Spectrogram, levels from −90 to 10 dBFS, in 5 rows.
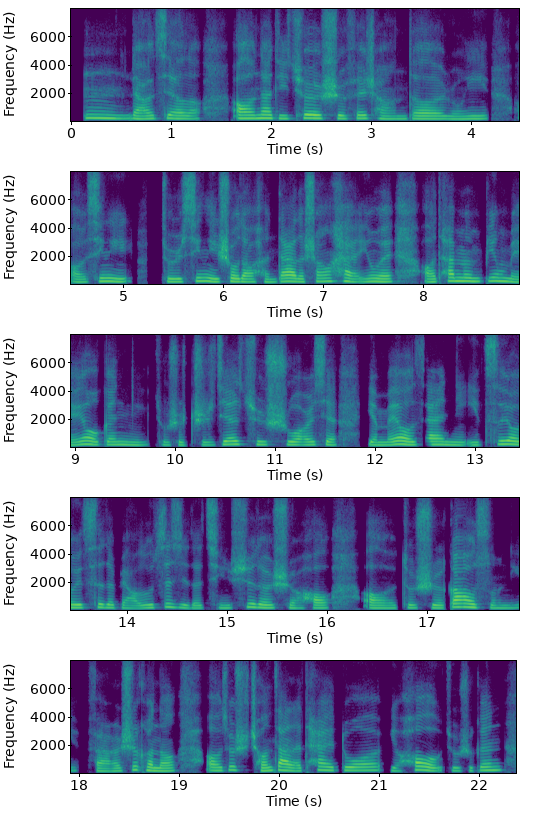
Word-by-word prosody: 嗯， 235 -3 0
了 205 -1 +1
解 225 +2 -1
了。 210 -1 -1 0.3
呃， 225 0 +4
那 235 +1 +4
的 220 -2 -2
确 235 +2 +4
是 215 -1 0
非 225 +2 -1
常 195 -3 -5
地 195 -1 +1
容 185 -1 -4
易， 200 +1 -3 0.3
呃， 185 -1 -3
心 225 +4 0
理 215 0 +1 0.3
就 205 - 0
是 200 - +3
心 240 +4 -1
理 215 -3 +3
受 215 +2 +3
到 205 -1 +3
很 185 -2 -5
大 220 +2 +6
的 210 - +3
伤 220 +2 0
害。 230 -4 +1
因 205 +2 -1
为， 205 -1 +3 0.3
呃， 195 0 +1
他 245 +4 +2
们 240 -2 +4
并 245 +1 0
没 200 -5 0
有 225 -2 +4
跟 205 -1 -2
你 185 0 -5
就 200 - -11
是 185 - -5
直 180 0 -6
接 220 +3 +2
去 225 -2 -4
说， 205 -1 0
而 195 +1 0
且 205 -2 -2 0.3
也 195 - -2
没 185 +2 0
有 225 -2 +6
在 215 +1 +1
你 195 -2 -2
一 180 -1 -6
次 235 +5 -1
又 225 -3 +5
一 205 - +4
次 210 +2 -3
地 210 -2 0
表 180 -3 -7
露 195 +4 -1
自 240 +4 -4
己 205 -3 -4
的 175 -1 -5
情 180 0 -7
绪 240 +6 -2
的 200 -3 +2
时 190 - -3
候， 185 +1 -2 0.3
呃， 180 -1 -1
就 195 - -4
是 190 -1 -2
告 245 +2 +6
诉 210 -4 -7
你。 185 +3 -9
反 185 -2 -3
而 180 +2 -3
是 260 +7 -1
可 225 -4 +2
能， 190 -1 +2 0.3
呃， 215 0 +1
就 250 +4 -3
是 - - -6
承 205 +1 +1
载 230 -2 +6
了 195 -2 0
太 235 +2 0
多 225 +1 0
以 200 - -6
后， 210 +1 +3
就 205 -1 -7
是 200 0 -8
跟 230 +3 0
210 Hz, 245 characters per minute, -19 LUFS, 195-225 Hz, 0.3 s, 大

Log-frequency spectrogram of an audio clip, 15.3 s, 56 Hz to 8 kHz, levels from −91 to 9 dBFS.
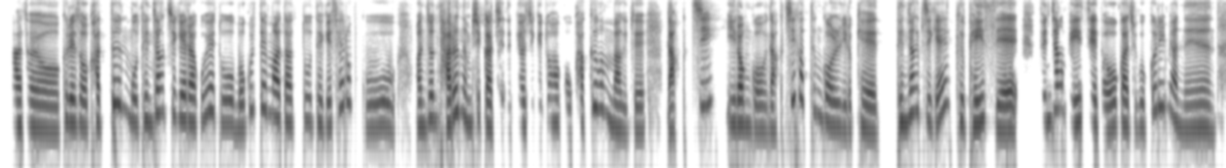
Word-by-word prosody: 맞아요. 185 -4 0
그래서 215 -3 +2
같은 330 - 0
뭐 220 -3 -3
된장찌개라고 240 -1 +1
해도 210 -9 -3
먹을 185 +12 -6
때마다 265 -9 +2
또 230 -1 -8
되게 210 -3 -2
새롭고 200 - -6 0.3
완전 200 +4 0
다른 275 +8 +6
음식같이 210 -5 +3
느껴지기도 195 +2 -6
하고 215 -6 -7
가끔은 320 - -3
막 185 -4 +1
이제 170 +1 -3 0.3
낙지 375 +3 +3
이런 210 -1 +3
거, 180 -1 -4
낙지 180 - 0
같은 405 - -1
걸 205 -5 0
이렇게 180 -1 0 0.2
된장찌개 240 - 0
그 220 - -4
베이스에, 185 -5 +3 0.3
된장 240 +7 +3
베이스에 215 0 +4
넣어 175 +2 0
가지고 195 -2 +1
끓이면은 190 - -3
210 Hz, 335 characters per minute, -25 LUFS, 190-255 Hz, 0.3 s, 다른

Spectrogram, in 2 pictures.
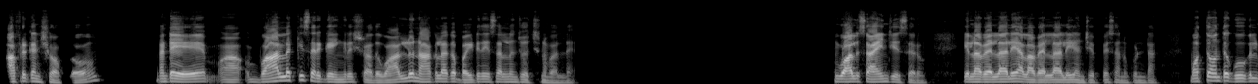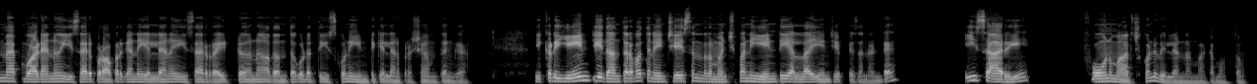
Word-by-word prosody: African 145 -3 -1
షాప్‌లో 95 -3 -3 0.8
అంటే, 135 0 +6 0.4
వ - - -2 0.4
వాళ్ళకి 190 +8 +6
సరిగ్గా 125 -2 +2
ఇంగ్లీష్ 120 +1 -4
రాదు. 95 0 -2
వాళ్ళు 135 +10 +2
నాకు‌లాగా 135 +2 +1
బయట 105 +2 0
దేశాల 125 -1 -3
నుంచి 115 -1 -5
వచ్చిన 100 - -10
వాళ్ళే. 80 -1 -11 2.7
వాళ్ళు 130 +1 +6
సాయం 125 +2 +6
చేశారు. 95 -7 -5 0.4
ఇలా 125 0 +5
వెళ్ళాలి. 125 +3 +5
అలా 110 - +4
వెళ్ళాలి 105 +1 +2
అని 95 - -6
చెప్పేసి 105 +1 -9
అనుకుంట. 90 0 -12 0.4
మొత్తం 145 +6 +1
అంతా 170 0 +2
గూగుల్ 145 +1 -2
మ్యాప్ 145 -2 0
వాడాను. 125 +1 +2
ఈసారి 125 +3 -1
ప్రాపర్‌ 115 +3 -1
గానే 120 0 -2
ఎల్లాను. 110 +3 -2
ఈసారి 110 0 -3
రైట్ 100 0 -3
టర్న్ 110 0 -3
అదంతా 100 +1 -4
కూడా 110 - -4
తీసుకొని, 125 +5 -5
ఇంటికెళ్ళాను 95 -2 -6
ప్రశాంతంగా. 90 -2 -9 0.8
ఇక్కడ 165 - +1 0.2
ఏంటి, 185 +2 +4
దాని 135 0 +1
తర్వాత 160 +3 -1
నేను 130 -2 -1
చేసిన 140 -3 -1
మంచి 120 - -4
పని 145 -2 0
ఏంటి 125 +3 -1
అల్లా 120 +2 0
అని 110 +2 -9
చెప్పేసానంటే, 95 -5 -8 0.8
ఈసారి 125 -11 +3 0.7
ఫోన్ 135 +1 +1
మార్చుకొని 105 - -4
వెళ్ళాను 85 -3 -7
అన్నమాట 80 0 -13
మొత్తం. 80 +1 -17
120 Hz, 145 wpm, -25 LUFS, 100-135 Hz, 2.7 s, అంటే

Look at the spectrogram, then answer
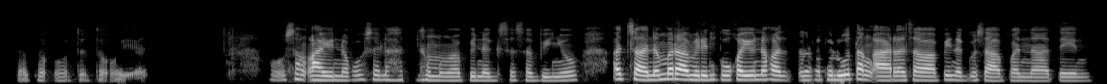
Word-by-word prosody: Totoo, - - -14
totoo - - -14
yan. - - -13 1.3
Oo, - - -11
sang-ayon 200 -4 +1
ako 210 +4 -7
sa 220 -1 -6
lahat 205 0 -8
ng 205 0 -6
mga 180 0 -3
pinagsasabi 180 -1 -6
niyo 190 +4 -5 0.3
at 240 0 +1
sana 210 -1 +5
marami 225 -4 +6
rin 215 +1 0
po 210 0 -1
kayong 210 -1 +4
naka 215 -2 +1
nakapulutang 210 +3 +1
aral 190 0 +3
sa 190 -2 +2
pinag-usapan 185 -4 -3
natin. 170 +1 -6
200 Hz, 130 wpm, -18 LUFS, 185-215 Hz, 1.3 s, marami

